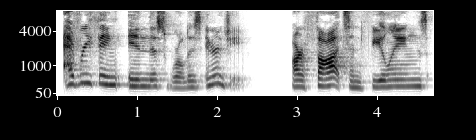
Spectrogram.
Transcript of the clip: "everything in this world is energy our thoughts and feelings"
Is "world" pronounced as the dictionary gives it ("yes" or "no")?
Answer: yes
